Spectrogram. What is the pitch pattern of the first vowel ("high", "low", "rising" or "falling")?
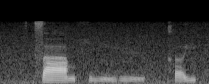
low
